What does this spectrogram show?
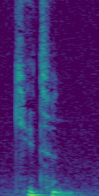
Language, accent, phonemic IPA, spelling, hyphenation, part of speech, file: English, Received Pronunciation, /ˈkɪtən̩/, kitten, kit‧ten, noun / verb, En-uk-kitten.ogg
- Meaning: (noun) 1. A young cat, especially before sexual maturity (reached at about seven months) 2. A young rabbit, rat, hedgehog, squirrel, fox, beaver, badger, etc 3. A moth of the genus Furcula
